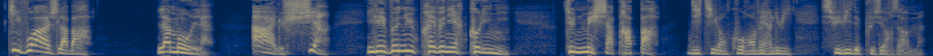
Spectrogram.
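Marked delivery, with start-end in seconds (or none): 0.1-6.6 louder, higher furious cry; angry exclamation. Acted. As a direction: spot the enemy and roar at him. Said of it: "s'écrie tout à coup Coconnas".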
